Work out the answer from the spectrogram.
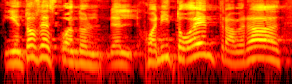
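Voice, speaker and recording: High-pitched guy preaching a sermon, keeps asking the church "right?". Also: expressive, normal speed, sharp tone. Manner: repeats "¿verdad?" and "¿sí?" to the congregation, with many restarts.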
